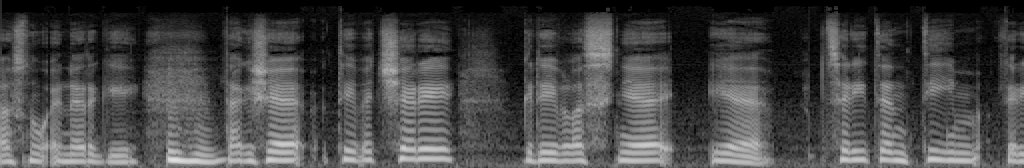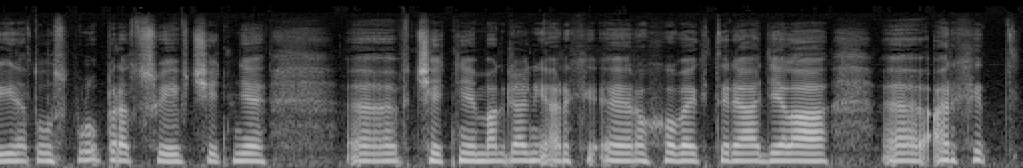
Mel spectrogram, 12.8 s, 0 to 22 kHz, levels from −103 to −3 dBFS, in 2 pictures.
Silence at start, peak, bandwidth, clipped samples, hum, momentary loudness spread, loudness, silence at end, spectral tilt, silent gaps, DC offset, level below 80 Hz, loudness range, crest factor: 0 s; -12 dBFS; 14.5 kHz; under 0.1%; none; 8 LU; -31 LUFS; 0.05 s; -5.5 dB/octave; none; under 0.1%; -64 dBFS; 4 LU; 18 dB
